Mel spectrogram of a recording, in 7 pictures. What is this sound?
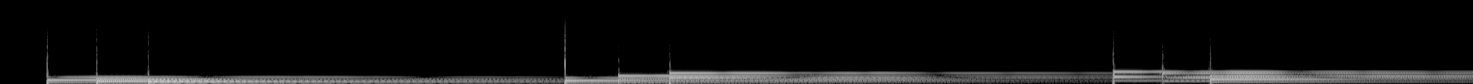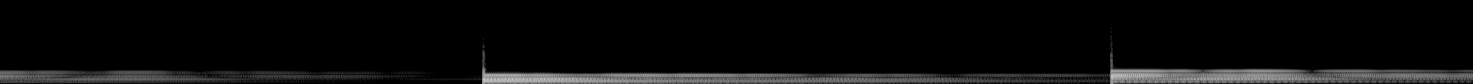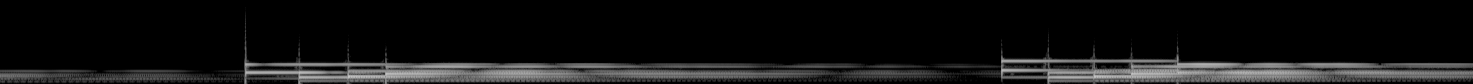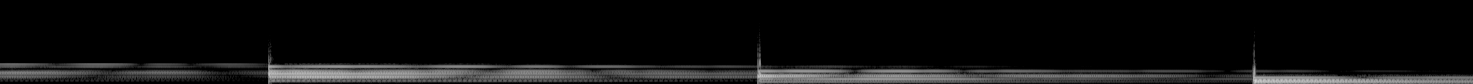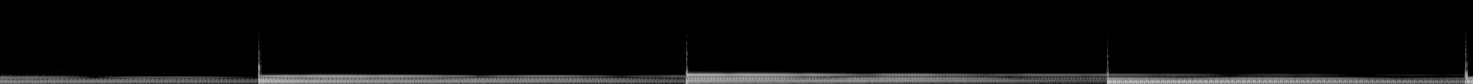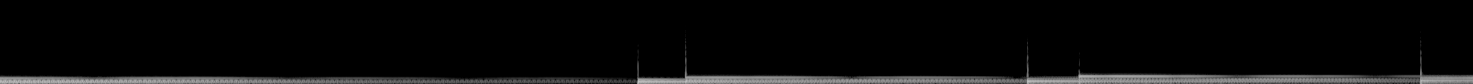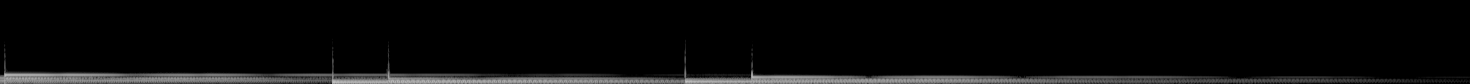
Tones Retro Soothing Radiohead Bell
Soothing bells calming your mind. Kind of getting Radiohead Kid A vibes over here.
soothing, relaxation, analog, magic, asmr, vintage, retro, tone, relax, oldschool, bell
